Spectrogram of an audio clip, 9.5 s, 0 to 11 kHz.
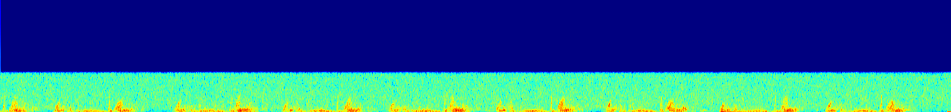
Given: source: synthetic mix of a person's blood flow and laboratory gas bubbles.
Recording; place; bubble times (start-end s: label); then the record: Doppler ultrasound of blood flow; precordium
no bubbles
From the record:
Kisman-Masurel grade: 000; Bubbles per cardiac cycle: 0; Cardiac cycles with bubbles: 0%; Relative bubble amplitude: no bubbles discernible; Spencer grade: 0 (complete lack of bubble signals)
